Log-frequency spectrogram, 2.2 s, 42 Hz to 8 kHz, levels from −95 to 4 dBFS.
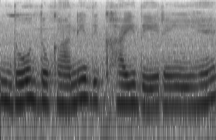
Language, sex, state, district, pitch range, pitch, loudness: Hindi, female, Chhattisgarh, Rajnandgaon, 160-185 Hz, 170 Hz, -15 LUFS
